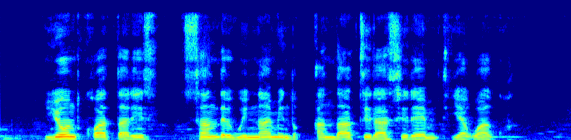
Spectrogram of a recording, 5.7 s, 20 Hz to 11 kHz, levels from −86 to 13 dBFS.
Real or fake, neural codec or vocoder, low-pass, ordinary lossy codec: fake; vocoder, 44.1 kHz, 128 mel bands, Pupu-Vocoder; 9.9 kHz; MP3, 96 kbps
